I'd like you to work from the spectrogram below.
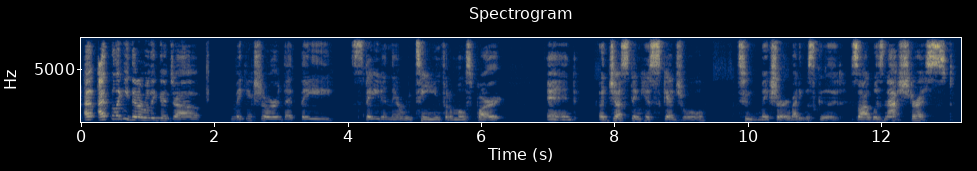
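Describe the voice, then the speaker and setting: A woman's voice: on the low side, unhurried. A woman in her thirties, a podcast co-host, chatting casually and telling stories with frequent laughs. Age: 30s. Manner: chatty storytelling, laughs often. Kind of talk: casual chat.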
